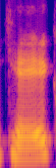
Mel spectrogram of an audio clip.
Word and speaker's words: Kaake: that don't know cake which she we talked earlier she's like my name's pronounced like birthday cake um but I was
